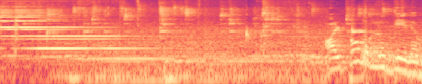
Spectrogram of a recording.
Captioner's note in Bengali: ঘণ্টা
